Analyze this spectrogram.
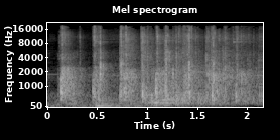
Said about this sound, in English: Instead of snapping out of the trance and coming to the realization, the audience ignored the truth and chose to mock Jim Grinstead with a slow clap.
